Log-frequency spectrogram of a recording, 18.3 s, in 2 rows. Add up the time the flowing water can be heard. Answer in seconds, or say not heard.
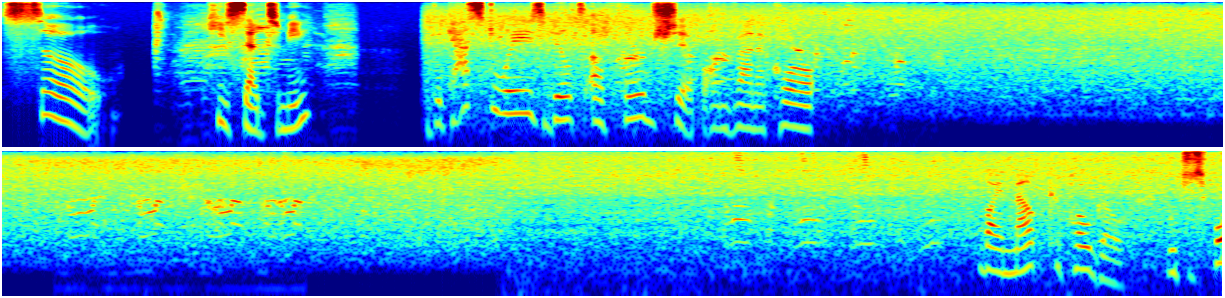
15 s.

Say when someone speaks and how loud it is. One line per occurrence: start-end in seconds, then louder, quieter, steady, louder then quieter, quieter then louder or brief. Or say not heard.
0.0-6.1 quieter then louder
16.4-18.2 brief.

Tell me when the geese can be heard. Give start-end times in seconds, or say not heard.
1.1-2.7, 4.6-7.1, 9.5-11.4, 14.5-16.2.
